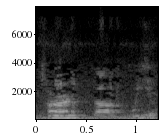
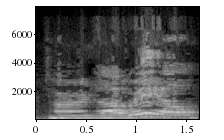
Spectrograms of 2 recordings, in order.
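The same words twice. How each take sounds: First: Softly spoken, measured command; wary order. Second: Loud, very slow, drawn-out roar; roaring order. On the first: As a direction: give the order quietly from a step back. Hook orders while stepping back. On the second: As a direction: roar it word by word at the mate. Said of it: "Hook roared". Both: A narrator's reading.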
